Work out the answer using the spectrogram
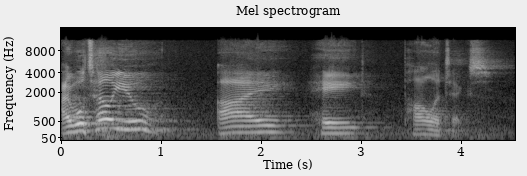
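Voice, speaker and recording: Priest with a cathedral echo. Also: male voice, sits high, very animated, extremely slow, fairly bright tone. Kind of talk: Gospel reading and homily. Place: large church. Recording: long reverb of a large church.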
